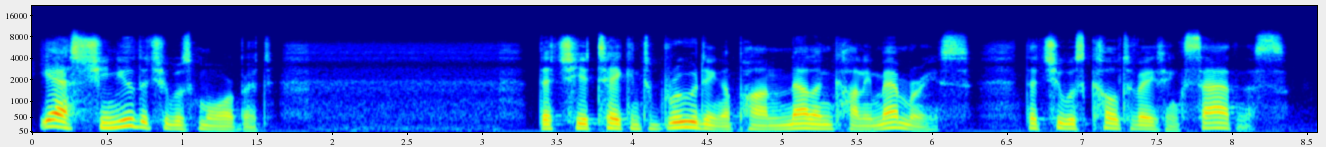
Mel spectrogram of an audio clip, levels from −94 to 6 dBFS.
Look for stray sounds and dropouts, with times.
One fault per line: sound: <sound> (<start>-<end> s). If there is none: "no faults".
no faults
